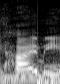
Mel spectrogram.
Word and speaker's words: Jaime: clarify when I say hi me I am not uh engaged in slurs against the Jewish people that's how they pronounce the j-a-i-m-e name in this game just fun to make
